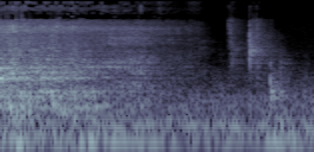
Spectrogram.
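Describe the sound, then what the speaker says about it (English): An electric mixer whirs steadily while stirring French silk pie filling, a loud continuous motor hum that cuts off near the end, leaving brief clatter and a faint rustle. "one more last stirring of it"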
